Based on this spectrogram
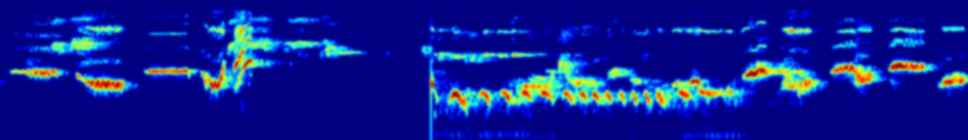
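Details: Afternoon lure song of a white-rumped shama, used to make a silent bird sing: rich whistled phrases and a sweeping note, a short pause, then a rapid descending trill of many notes leading into more loud whistles.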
